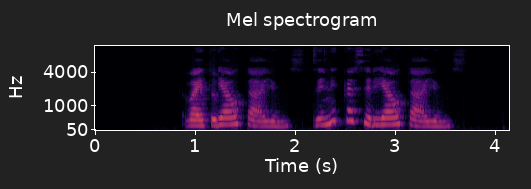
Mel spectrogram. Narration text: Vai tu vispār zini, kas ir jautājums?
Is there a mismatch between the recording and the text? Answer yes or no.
yes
